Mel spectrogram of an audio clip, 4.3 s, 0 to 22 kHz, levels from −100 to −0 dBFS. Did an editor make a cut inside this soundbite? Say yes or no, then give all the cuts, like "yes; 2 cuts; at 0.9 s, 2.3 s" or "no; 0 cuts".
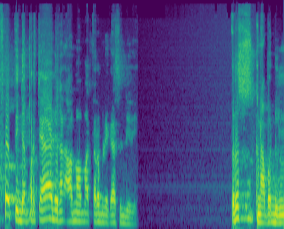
no; 0 cuts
